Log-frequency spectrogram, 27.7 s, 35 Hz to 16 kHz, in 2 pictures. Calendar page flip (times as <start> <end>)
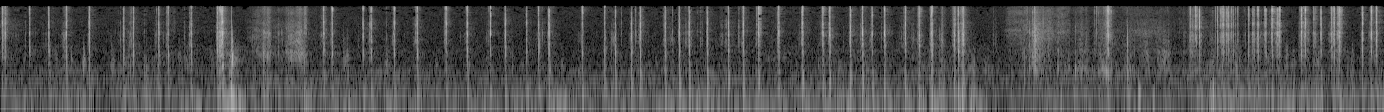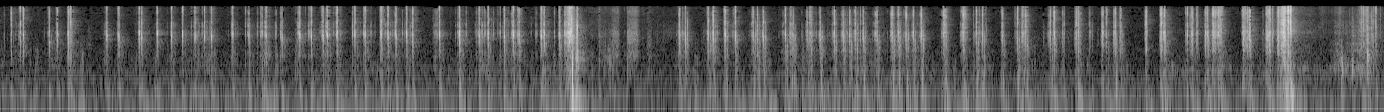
8.5 14.6, 25.9 27.6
